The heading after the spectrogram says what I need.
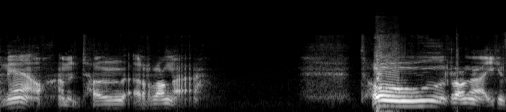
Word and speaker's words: Tauranga: up in Auckland but right now I'm in to ronga you can say towering but uh sounds better people argue because it's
